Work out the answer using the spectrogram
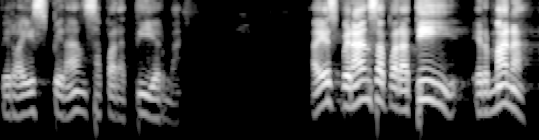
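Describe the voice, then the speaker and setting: A male pastor preaching a sermon, animated, acting out the voices of people in his stories and slowing down to stress key words. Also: medium pitch. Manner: animated, acts out quoted voices and slows for emphasis. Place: church hall. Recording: long reverb of a church hall.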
